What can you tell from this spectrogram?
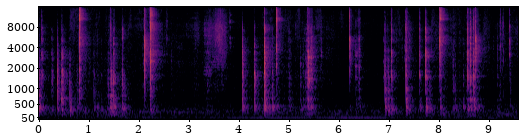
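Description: Screwdriver working at a TV's plastic backlight reflector sheet and the metal panel beneath it: irregular sharp clicks, taps and crinkles as the sheet is freed from the backlight.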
